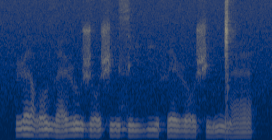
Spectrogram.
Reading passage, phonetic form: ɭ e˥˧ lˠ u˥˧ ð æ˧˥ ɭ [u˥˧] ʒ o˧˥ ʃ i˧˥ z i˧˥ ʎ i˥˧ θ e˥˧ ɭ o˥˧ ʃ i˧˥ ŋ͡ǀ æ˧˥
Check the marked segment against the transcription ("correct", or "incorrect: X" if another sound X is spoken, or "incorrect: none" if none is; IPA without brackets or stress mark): correct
